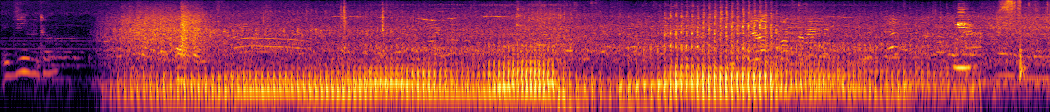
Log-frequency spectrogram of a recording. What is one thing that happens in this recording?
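Traffic engines rumble loudly on a busy street outdoors.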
